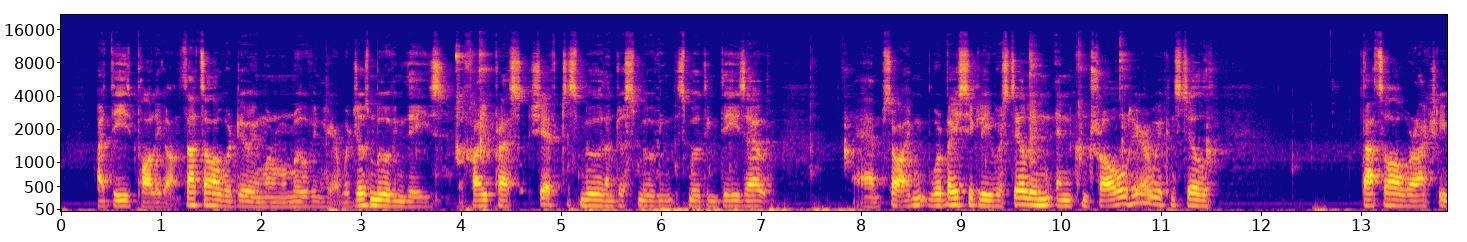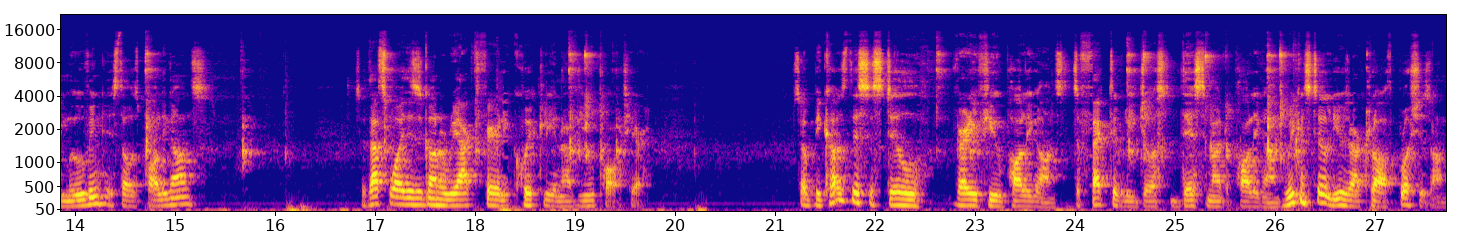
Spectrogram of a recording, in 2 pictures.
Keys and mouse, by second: 3.9 s, 4.0 click, 9.5 alt+click, 9.7 alt+right click, 10.8 shift+click, 19.1 shift+f, 19.7 click, 20.3 right click, 22.6 right click, 23.8 click, 24.7 shift+f.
